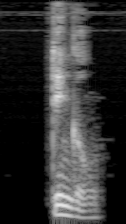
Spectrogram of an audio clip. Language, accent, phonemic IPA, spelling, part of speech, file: English, Australia, /ˈdɪŋɡl̩/, dingle, noun, En-au-dingle.ogg
- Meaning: A small, narrow or enclosed, usually wooded valley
